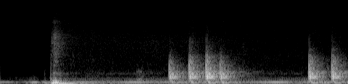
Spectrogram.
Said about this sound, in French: On a frappé à la porte du salon.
